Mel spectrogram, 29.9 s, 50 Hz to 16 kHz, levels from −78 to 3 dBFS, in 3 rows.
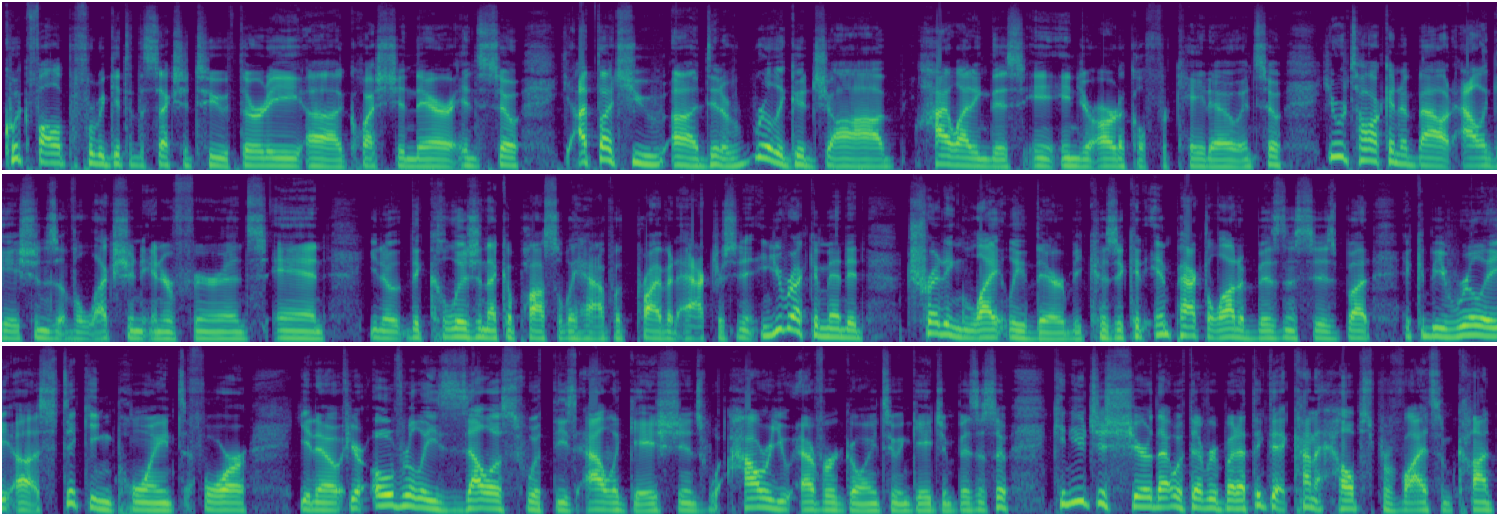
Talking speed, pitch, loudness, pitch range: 225 wpm, 120 Hz, -18 LUFS, 115-145 Hz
